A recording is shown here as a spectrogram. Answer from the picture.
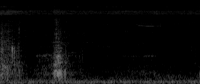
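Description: Quiet outdoor background in a pause between words, with one short soft noise about half a second in.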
